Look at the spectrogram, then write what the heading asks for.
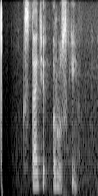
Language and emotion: Russian, neutral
